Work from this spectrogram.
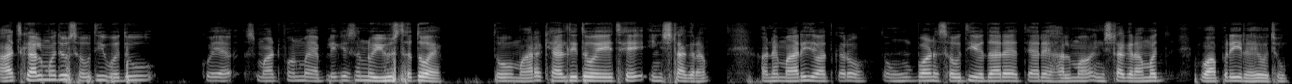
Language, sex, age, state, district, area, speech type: Gujarati, male, 18-30, Gujarat, Anand, urban, spontaneous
